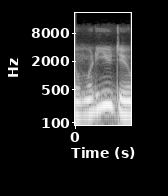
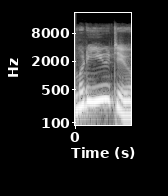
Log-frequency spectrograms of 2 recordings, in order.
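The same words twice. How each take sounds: First: Said in the usual way. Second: Chatty mom voice. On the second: Retold or imitated. Moms quizzing each other in car.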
